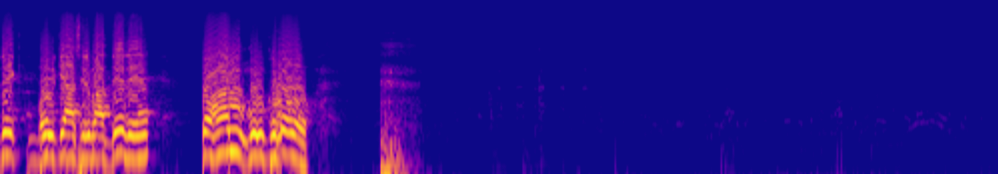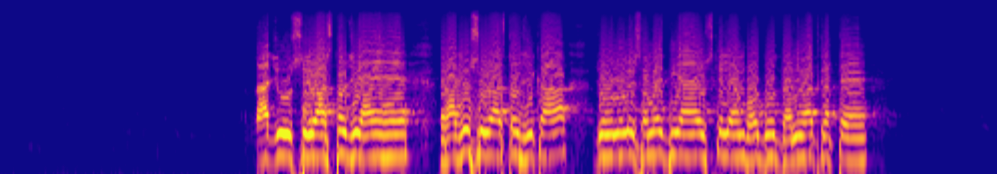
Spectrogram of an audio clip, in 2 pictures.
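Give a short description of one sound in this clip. An older man speaks forcefully into a microphone over a loudspeaker.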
